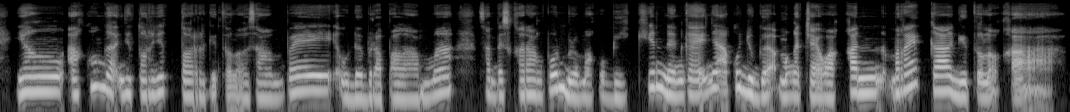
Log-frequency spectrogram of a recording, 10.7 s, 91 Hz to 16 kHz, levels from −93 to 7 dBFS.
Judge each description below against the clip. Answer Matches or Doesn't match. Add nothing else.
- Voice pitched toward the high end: Matches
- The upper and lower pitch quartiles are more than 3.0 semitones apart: Matches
